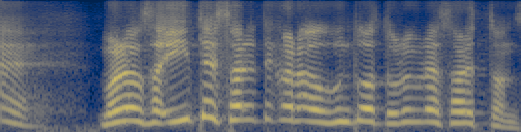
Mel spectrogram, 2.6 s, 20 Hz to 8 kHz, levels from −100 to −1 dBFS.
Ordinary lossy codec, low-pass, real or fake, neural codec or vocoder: none; none; fake; codec, 16 kHz, about 1 kbps, DyCAST, with the encoder's durations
